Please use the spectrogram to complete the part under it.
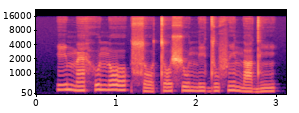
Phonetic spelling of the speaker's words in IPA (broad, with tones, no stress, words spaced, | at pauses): i˦mɛ̃˧hu˦no˦ | so˨to˧ʃu˧ ni˨du˨fĩ˧ na˨dĩ˨˦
